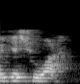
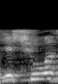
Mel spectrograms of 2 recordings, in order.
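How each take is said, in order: First: Yeshua with the accent on the closing A; corrected Yeshua, final A stressed. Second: Yeshua without the stress on the last A, rising as set up for correction; stress off the final A. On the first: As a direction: land firmly on the last A of Yeshua. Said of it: "Con acento en la A". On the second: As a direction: say Yeshua the wrong way, final A unaccented. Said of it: "Con acento en la A y H". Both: Shown as a demonstration.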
